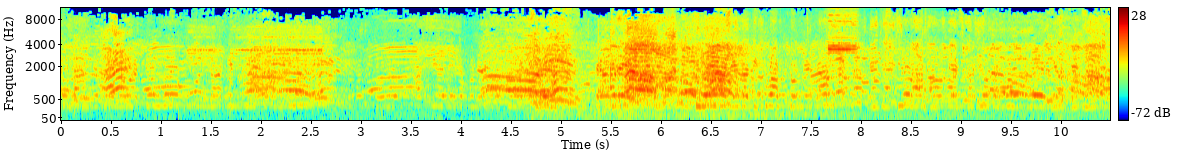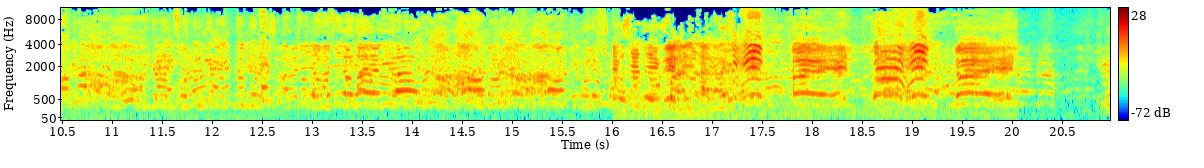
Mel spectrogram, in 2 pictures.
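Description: A crowd of men and women chants slogans loudly outdoors.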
